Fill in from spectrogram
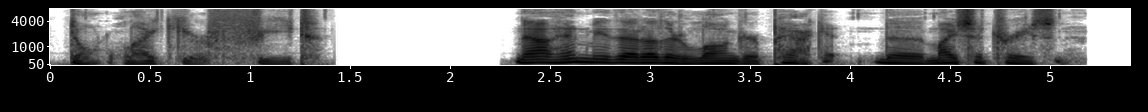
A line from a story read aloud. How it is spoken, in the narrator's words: Under his breath, he muttered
